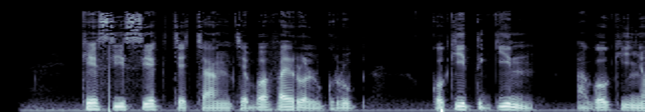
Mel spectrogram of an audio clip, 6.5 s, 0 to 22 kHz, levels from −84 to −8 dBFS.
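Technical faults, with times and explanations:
Throughout, MP3 compression: nothing above 14.6 kHz and a clearly watery, swirly edge on the speech, likely from a starved encoder, which fits roughly 56 kbps.
1.08–1.10 s and 4.39–4.42 s, loud pop: sharp pops about 10 and 15 dB above the speech, likely voltage spikes from a plug, switch or driver glitch.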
